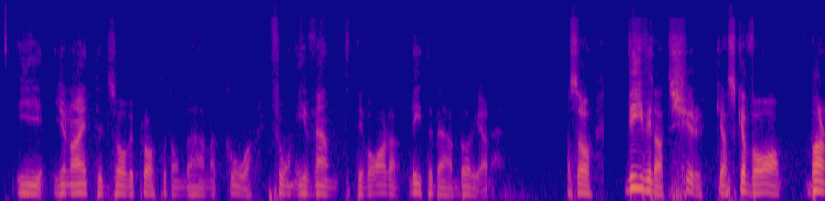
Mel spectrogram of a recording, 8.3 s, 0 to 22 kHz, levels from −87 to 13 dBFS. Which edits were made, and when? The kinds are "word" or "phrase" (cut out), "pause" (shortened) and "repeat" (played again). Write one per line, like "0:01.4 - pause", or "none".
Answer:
0:02.6 - pause
0:06.0 - pause
0:06.5 - word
